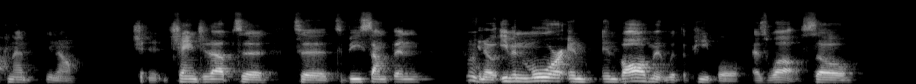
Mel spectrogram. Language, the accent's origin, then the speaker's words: English; Chicago, Illinois, United States; I grew up in Chicago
